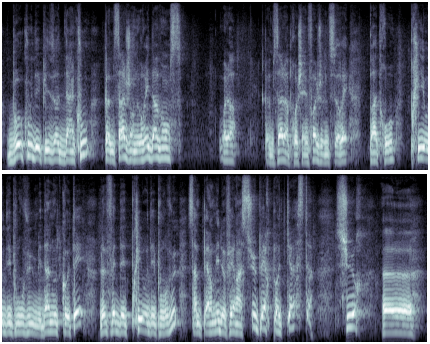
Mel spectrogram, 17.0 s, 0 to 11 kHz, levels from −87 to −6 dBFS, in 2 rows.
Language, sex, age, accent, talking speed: French, male, 30-49, French, 150 wpm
